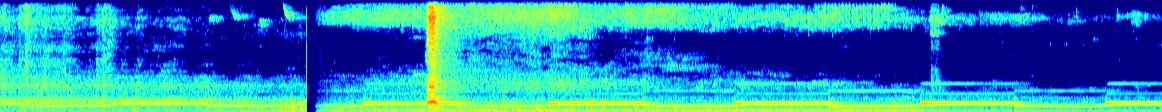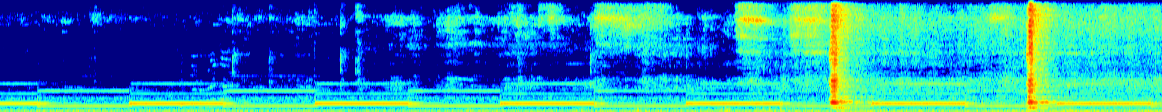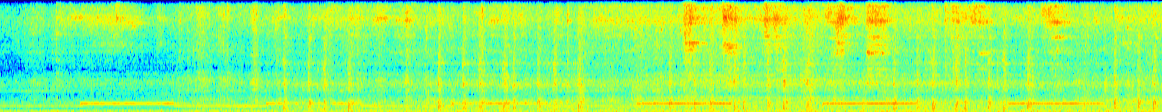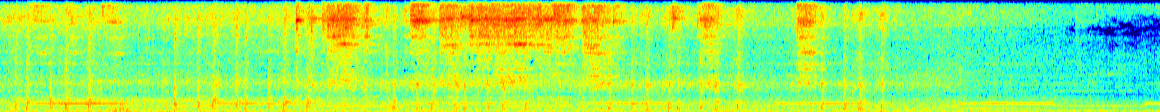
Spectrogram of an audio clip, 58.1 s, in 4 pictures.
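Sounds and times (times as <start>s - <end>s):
level crossing two-tone alarm: 4.4s - 6.0s, 6.6s - 29.3s, 30.0s - 50.2s, 51.0s - 54.8s, 55.4s - 58.0s
train horn blasts: 5.2s - 6.0s, 23.7s - 25.6s, 27.3s - 28.1s
train wheels clacking over rails: 31.4s - 55.0s.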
